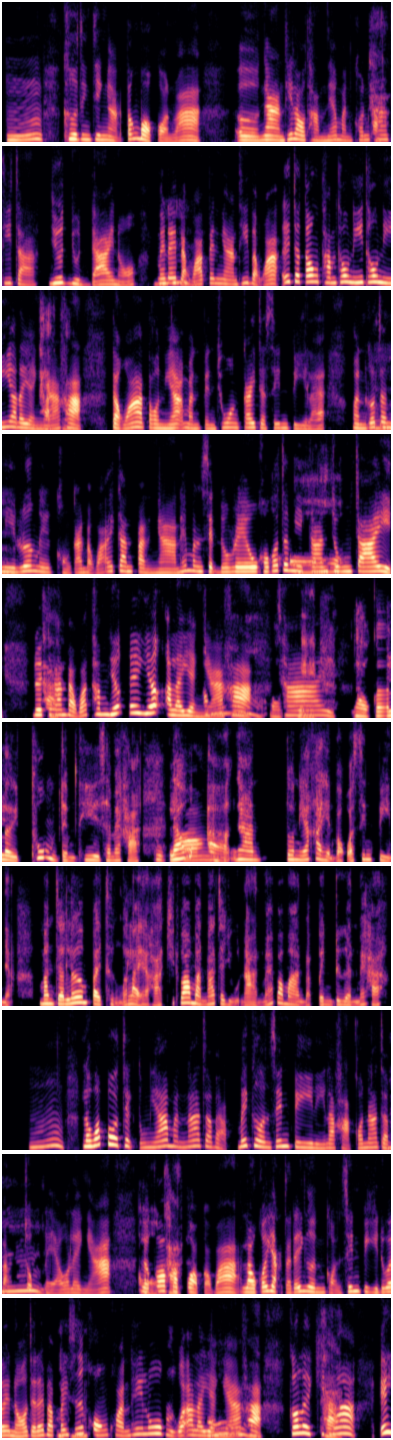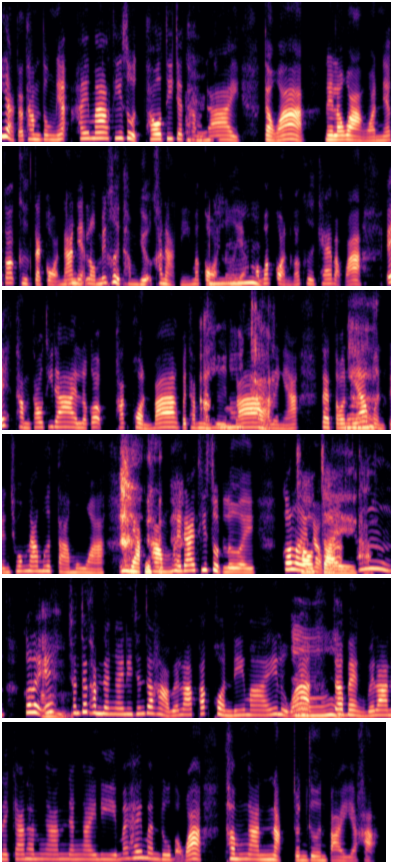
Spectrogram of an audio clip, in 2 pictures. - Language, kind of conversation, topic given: Thai, advice, คุณจะป้องกันไม่ให้หมดไฟซ้ำได้อย่างไรเมื่อกลับไปทำงานหนักอีกครั้ง?
- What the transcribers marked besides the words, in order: none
